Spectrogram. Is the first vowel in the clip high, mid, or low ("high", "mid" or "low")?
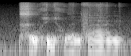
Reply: mid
